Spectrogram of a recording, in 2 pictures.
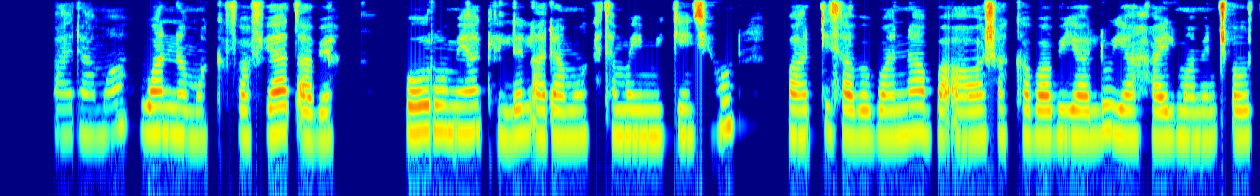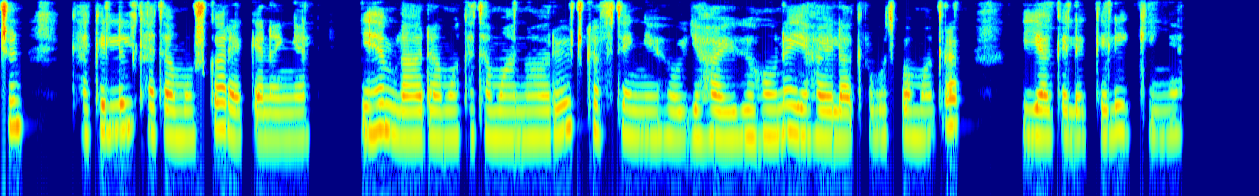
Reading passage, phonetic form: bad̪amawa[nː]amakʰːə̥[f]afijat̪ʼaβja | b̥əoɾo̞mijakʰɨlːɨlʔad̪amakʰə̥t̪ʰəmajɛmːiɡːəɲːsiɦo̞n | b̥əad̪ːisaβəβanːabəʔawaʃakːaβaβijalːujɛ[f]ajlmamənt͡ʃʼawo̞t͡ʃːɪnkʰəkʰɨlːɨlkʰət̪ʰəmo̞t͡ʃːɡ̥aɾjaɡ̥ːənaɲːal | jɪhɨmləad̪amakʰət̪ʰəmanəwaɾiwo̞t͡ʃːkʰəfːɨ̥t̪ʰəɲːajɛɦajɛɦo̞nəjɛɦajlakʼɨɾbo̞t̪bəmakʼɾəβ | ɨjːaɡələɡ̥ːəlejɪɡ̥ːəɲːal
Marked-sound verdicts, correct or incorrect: correct, correct, incorrect: h

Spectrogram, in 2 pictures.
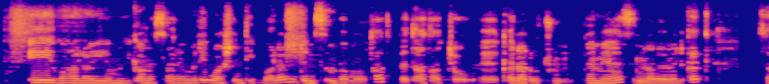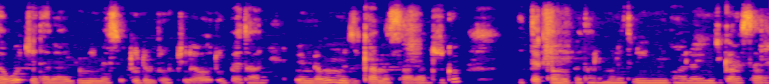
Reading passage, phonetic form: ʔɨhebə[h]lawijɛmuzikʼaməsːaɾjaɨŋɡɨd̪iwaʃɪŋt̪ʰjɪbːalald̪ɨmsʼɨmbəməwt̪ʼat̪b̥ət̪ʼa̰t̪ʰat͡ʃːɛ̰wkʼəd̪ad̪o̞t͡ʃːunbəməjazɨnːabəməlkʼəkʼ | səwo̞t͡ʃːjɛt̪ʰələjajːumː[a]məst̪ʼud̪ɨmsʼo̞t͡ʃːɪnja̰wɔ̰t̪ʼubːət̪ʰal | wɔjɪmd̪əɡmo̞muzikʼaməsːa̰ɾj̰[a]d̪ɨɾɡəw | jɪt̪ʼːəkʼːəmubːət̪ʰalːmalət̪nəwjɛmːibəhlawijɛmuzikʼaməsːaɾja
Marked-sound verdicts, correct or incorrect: correct, incorrect: i, correct

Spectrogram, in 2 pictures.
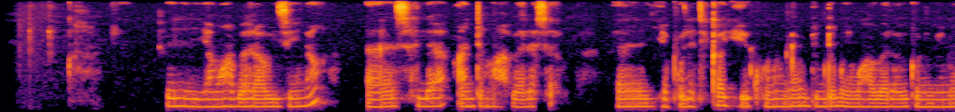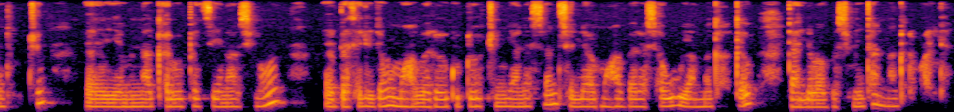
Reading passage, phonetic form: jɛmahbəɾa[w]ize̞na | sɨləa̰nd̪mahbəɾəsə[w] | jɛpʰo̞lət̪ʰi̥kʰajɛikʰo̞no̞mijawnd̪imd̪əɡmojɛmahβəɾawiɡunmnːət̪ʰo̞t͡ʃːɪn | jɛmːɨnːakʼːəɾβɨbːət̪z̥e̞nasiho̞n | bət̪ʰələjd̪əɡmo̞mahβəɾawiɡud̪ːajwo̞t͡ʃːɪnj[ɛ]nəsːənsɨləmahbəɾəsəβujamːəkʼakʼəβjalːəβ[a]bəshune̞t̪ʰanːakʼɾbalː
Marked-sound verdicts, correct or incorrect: correct, incorrect: β, incorrect: a, correct

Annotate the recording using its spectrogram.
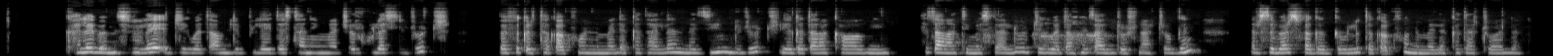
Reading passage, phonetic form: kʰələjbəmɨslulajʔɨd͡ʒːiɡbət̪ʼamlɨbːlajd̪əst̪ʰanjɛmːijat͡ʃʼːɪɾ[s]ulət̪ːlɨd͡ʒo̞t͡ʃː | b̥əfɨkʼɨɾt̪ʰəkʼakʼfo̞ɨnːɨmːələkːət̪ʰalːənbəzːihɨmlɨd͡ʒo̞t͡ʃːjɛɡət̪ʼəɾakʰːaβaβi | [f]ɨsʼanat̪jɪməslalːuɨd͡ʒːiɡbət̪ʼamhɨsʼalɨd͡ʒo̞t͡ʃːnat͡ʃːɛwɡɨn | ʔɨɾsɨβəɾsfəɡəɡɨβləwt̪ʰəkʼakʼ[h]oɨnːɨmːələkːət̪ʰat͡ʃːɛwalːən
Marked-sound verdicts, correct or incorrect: incorrect: h, incorrect: h, incorrect: f

